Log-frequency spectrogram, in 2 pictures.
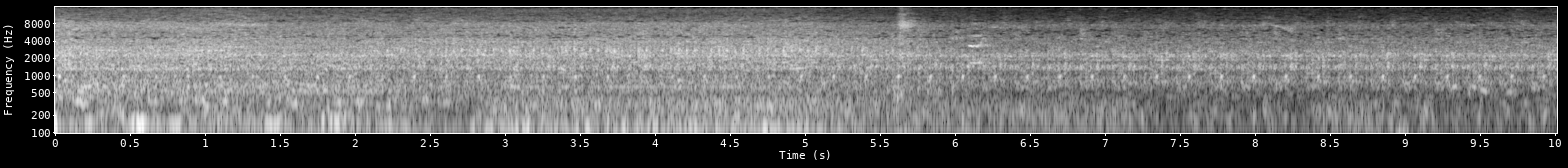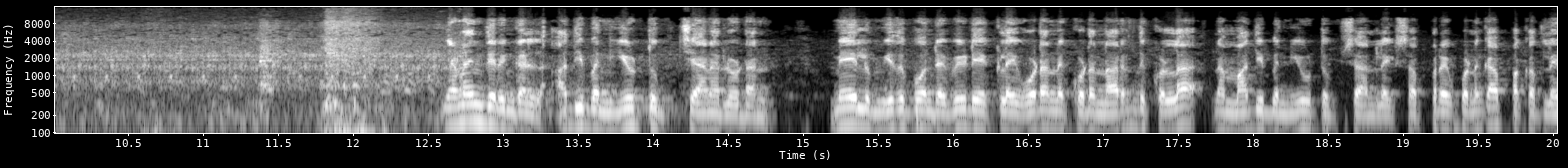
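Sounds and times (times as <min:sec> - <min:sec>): diesel engine running: 0:00.0 - 0:13.2.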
